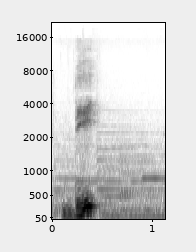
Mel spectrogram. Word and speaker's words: 理: Il se prononce « ri ».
